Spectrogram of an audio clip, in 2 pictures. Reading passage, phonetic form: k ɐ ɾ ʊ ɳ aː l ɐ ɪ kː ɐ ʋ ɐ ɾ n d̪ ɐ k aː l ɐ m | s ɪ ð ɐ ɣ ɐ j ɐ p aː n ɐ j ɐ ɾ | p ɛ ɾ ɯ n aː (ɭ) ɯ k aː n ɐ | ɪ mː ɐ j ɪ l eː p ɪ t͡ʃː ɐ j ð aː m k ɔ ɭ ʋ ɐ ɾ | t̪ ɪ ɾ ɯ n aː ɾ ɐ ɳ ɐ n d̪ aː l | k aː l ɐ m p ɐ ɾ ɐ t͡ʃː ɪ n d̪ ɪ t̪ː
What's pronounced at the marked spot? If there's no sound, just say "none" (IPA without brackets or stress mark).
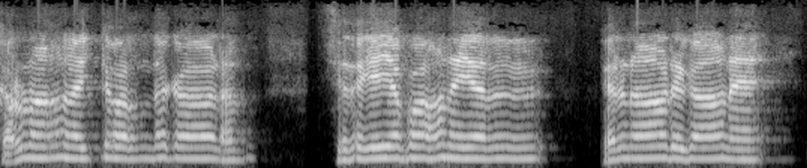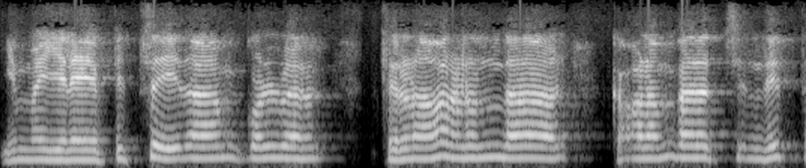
ɽ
